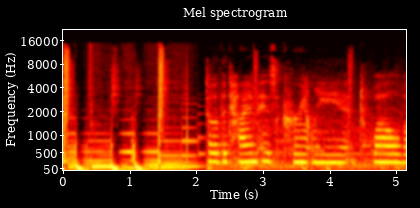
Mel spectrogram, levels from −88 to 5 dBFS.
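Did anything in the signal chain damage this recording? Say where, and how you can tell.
Yes: a loud pop from 1.86 to 1.88 s stands about 10 dB above the sound, a vertical full-band spectrogram stripe and waveform spike, likely an analogue-side voltage step.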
